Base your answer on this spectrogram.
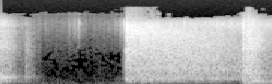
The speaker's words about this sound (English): My knees bumped a chair.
